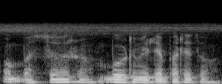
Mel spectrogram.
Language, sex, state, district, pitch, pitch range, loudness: Kannada, male, Karnataka, Koppal, 105 Hz, 105-115 Hz, -17 LUFS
